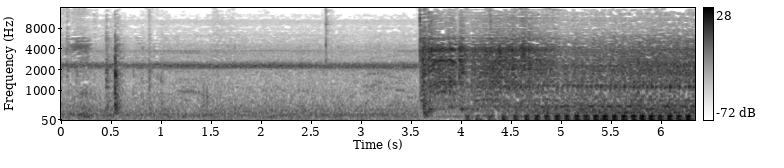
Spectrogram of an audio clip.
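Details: Honda Scoopy carburetor scooter after rewiring the starter circuit direct to battery bypassing the CDI (previously only clicked like a weak battery): starter spins briskly with fast even chug about 3.5 beats a second; normal cranking.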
